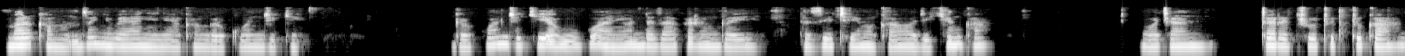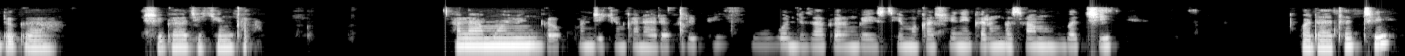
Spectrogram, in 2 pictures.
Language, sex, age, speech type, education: Hausa, female, 15-29, spontaneous, primary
